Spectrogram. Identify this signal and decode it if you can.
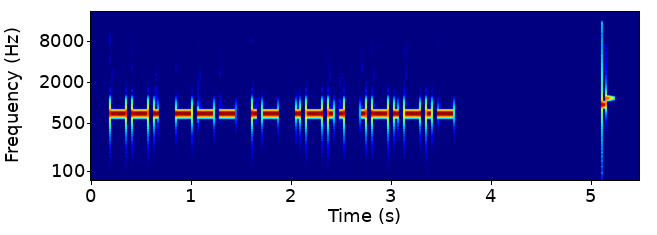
Morse code, heard as a keyed tone, about 22 wpm, 700 Hz. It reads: GOAL.
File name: Sentences with 7-Word Phrases - 22wpm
